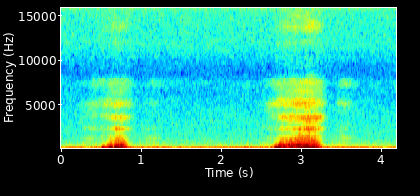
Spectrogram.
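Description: Two loud rattling snores on breathing in, about two seconds apart, in a quiet room.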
